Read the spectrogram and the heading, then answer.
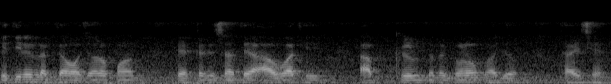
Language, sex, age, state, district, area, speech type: Gujarati, male, 60+, Gujarat, Narmada, rural, spontaneous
